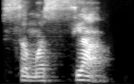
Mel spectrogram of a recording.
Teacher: तर समस्या स्या जे जोड अक्षर आहे त्यामधील पहिला अक्षर स याचा आपण जोर देऊन उच्चारण करतो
